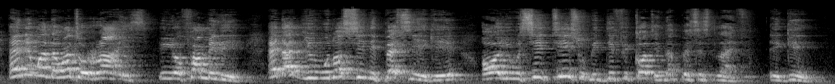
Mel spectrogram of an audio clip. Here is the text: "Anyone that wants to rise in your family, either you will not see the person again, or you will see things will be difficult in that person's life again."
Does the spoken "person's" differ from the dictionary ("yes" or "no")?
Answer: yes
